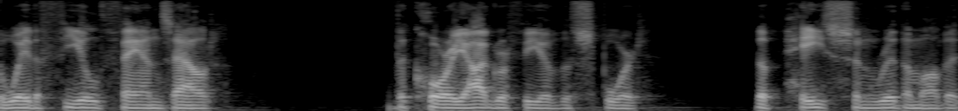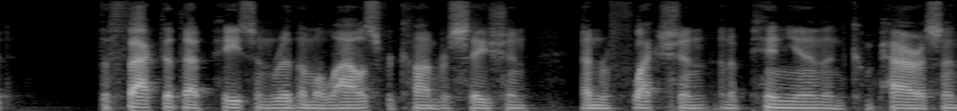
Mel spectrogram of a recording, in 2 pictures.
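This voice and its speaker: Over a quiet background, a man with a very deep, low pitch speaks in a monotone, flat way at a moderate pace, leaving long, frequent pauses. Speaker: interviewee. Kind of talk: interview answer. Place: office.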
